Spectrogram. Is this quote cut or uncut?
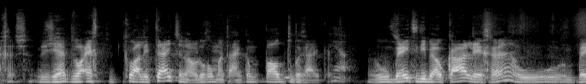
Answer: cut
